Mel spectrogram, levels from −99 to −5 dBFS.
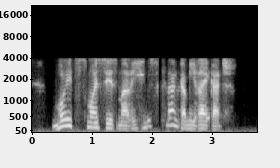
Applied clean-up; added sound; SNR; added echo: neural diffusion model UNIVERSE++.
